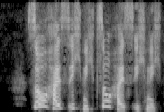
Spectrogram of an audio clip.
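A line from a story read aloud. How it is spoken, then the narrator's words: Little man laughing. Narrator (German): lachte das Männchen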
